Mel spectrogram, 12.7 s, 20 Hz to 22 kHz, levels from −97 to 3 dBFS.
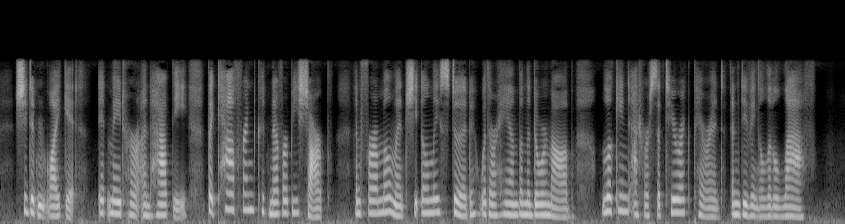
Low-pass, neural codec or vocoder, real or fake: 7.2 kHz; codec, 24 kHz, 0.9 kbps, WavTokenizer, large speech release; fake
